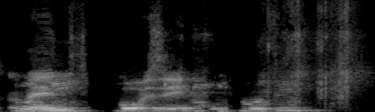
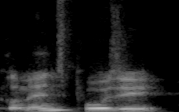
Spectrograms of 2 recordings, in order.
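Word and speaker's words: Clémence Poésy: So it's Clemence Posey. I didn't want to be rude and mispronounce it, but Clemence Posey.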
